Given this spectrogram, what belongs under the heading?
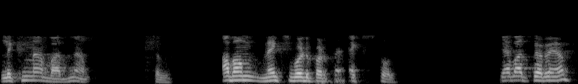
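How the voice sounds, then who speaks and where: A man's voice: sits high, moderate pace, husky. A male teacher giving a classroom vocabulary lesson, drilling his students with repeated questions and calling them 'beta'. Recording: tinny phone-like sound.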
